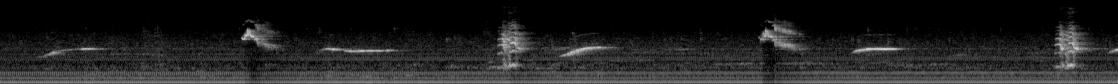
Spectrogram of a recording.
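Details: A loud, tame lory alternates clear rising whistles with short, harsh screeching bursts. The pairs repeat about every two and a half seconds, over a steady background hum.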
